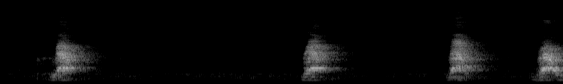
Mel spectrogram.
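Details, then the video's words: Single dog barking in a quiet room, four clipped barks, the first alone and the last three coming closer together. "If you like dogs making noise"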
